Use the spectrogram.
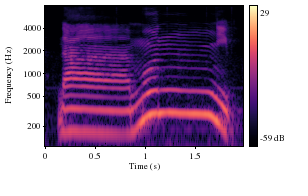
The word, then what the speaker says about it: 나뭇잎: 자, 그때 발음하면 니은 소리가 새로 생겨야 된대. 한번 그런지 볼게요. 발음해 보세요. 시작. 나뭇잎 이렇게 되죠. 그쵸? 자, 그러면 여러분 원래는 없었던 니은이 두 개가 생겼네.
